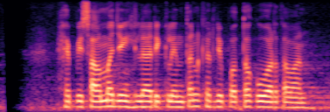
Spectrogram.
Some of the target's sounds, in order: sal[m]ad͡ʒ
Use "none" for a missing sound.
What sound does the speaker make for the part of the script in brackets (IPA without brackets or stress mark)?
m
